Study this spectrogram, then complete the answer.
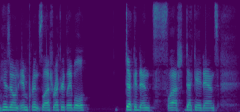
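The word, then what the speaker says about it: Decaydance: own imprint record label decadence deade Dan it's spelled decade Dan but it's a play on the word decadence um and they said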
